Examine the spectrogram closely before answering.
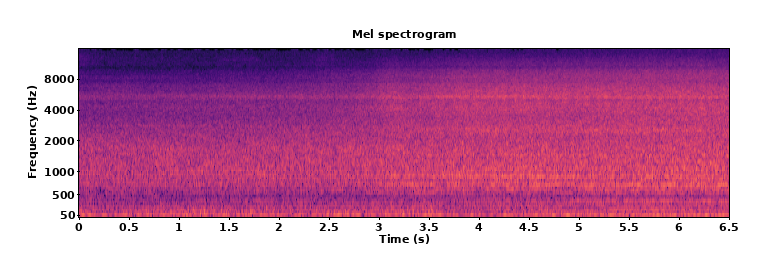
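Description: Union Pacific diesel freight locomotives rumbling steadily as they approach and pass, getting a little louder toward the end. A steady higher-pitched whine joins the rumble about halfway through as the lead unit comes by.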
